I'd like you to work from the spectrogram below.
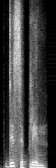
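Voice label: "discipline", Indian English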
